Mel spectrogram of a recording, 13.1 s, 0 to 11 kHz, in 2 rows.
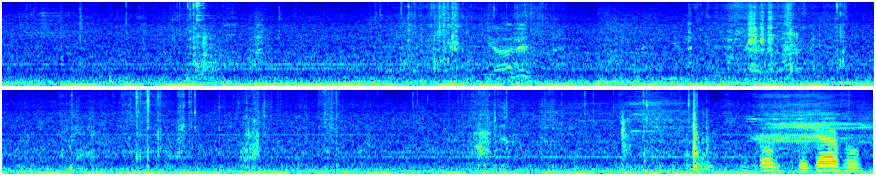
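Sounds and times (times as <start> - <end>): steady low rumble: 0.0 - 12.2
cardboard rustling and scraping: 5.1 - 12.0.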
